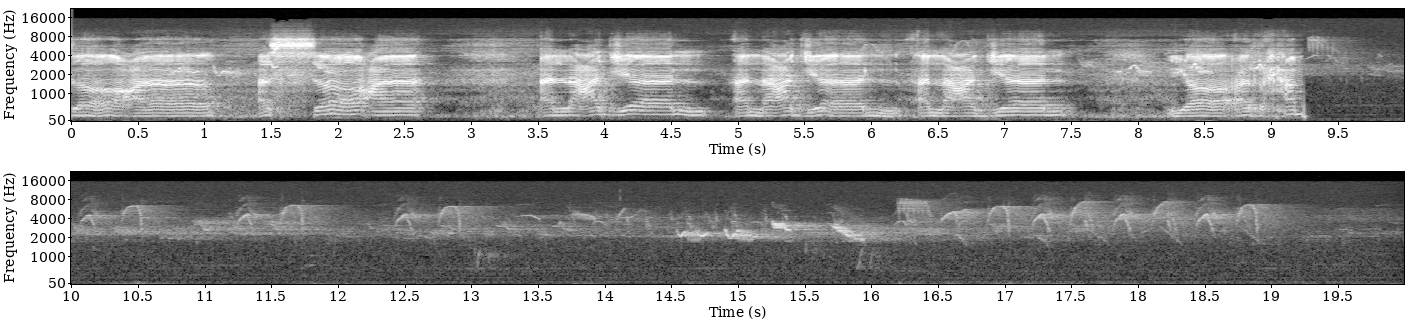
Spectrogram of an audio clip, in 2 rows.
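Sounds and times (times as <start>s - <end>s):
small songbirds chirping: 0.0s - 20.0s.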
